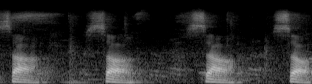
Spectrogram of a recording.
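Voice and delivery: সা with air hissed softly past the teeth roots. Shown as a demonstration. Teacher drills pupils on the sound, airy dental সা. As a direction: curl the tongue up for সা. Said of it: "দাঁতের মূল দিয়ে আসতে বাতাসটা".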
